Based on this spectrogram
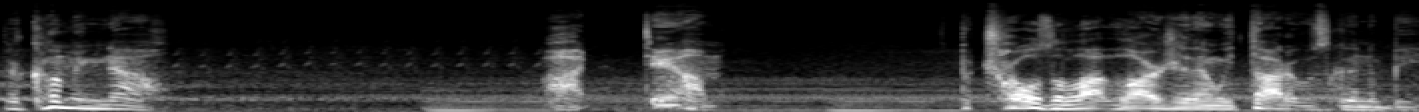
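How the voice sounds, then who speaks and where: Putting on a raspy character voice at a very deep, low pitch, a man swings his pitch very widely at a moderate pace, with long, frequent pauses over clear background noise. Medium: video game.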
